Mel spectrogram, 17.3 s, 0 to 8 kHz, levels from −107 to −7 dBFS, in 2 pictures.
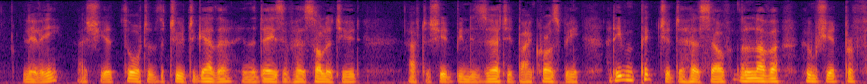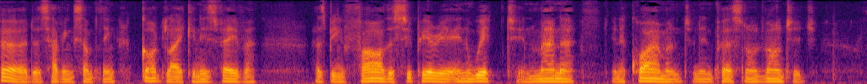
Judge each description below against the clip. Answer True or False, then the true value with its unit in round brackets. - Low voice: True (95 Hz)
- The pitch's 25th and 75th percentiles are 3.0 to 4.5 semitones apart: False (2.5 semitones)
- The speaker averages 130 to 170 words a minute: False (190 wpm)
